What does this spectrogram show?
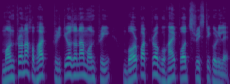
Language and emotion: Assamese, neutral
